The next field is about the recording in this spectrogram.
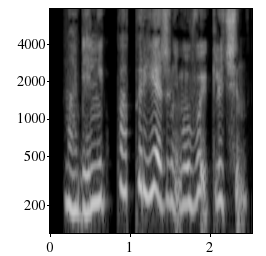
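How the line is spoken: Sobbing. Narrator (Russian): всхлипнула Синтия

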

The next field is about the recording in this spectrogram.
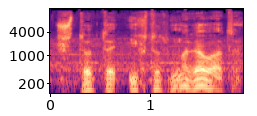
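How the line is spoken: Muttered. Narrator (Russian): пробормотал Роланд

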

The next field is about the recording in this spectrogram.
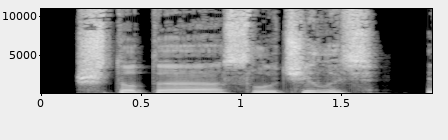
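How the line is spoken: Uncertain. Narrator (Russian): неуверенно предположила Тария

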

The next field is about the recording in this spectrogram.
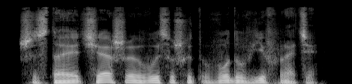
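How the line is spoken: Muttered under breath. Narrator (Russian): пробормотал я себе под нос

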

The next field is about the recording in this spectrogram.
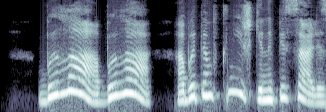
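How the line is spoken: Shouting. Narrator (Russian): закричала Дурында

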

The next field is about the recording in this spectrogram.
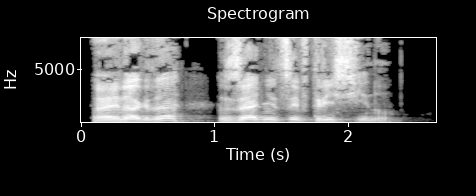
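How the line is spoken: Mocking. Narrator (Russian): насмешливо подхватил Джуфин

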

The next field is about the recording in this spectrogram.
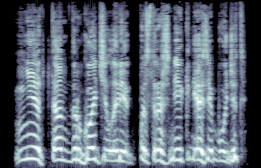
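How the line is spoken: Sobbing, frightened. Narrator (Russian): всхлипнул Проха

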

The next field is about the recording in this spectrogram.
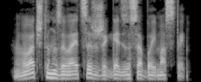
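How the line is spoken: Muttered. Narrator (Russian): пробормотал я

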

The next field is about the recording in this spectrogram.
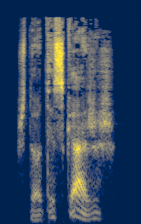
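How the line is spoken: Quiet question. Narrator (Russian): тихо спросил он ее

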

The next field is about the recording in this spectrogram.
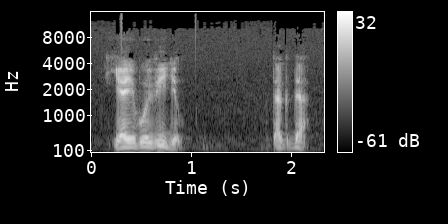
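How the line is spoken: Quiet. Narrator (Russian): так же тихо сказал координатор

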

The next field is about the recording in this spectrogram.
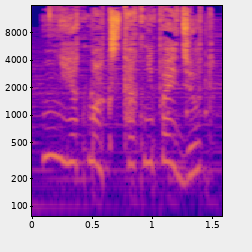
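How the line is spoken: Frightened. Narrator (Russian): испуганно сказала Миламори

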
